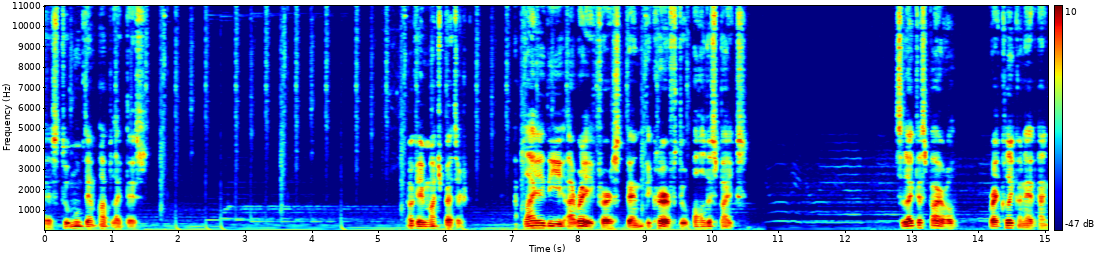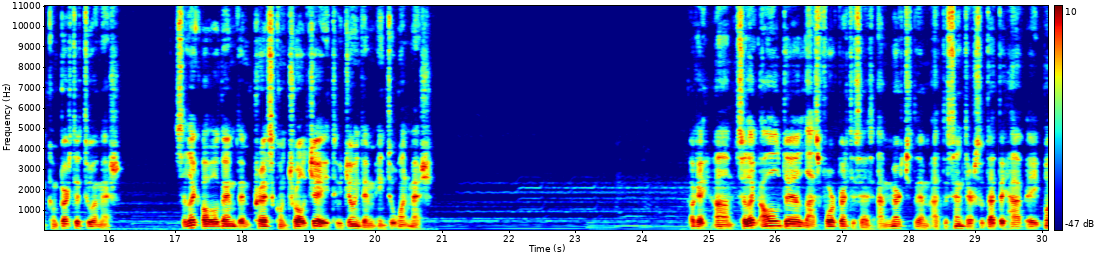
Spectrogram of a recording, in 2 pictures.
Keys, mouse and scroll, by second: 0.6 click, 0.7 g, 1.5 click, 1.6 g, 3.0 middle click, 3.4 click, 3.6 middle click, 3.8 g, 4.3 click, 4.5 middle click, 4.9-5.7 scroll down 2, 5.1 middle click, 5.7 middle click, 6.1 Tab, 6.3 middle click, 8.4 drag, 9.0 drag, 10.1 click, 10.6 drag, 11.2-11.9 drag, 12.3 click, 13.9-14.8 right drag, 18.6 ctrl+j, 19.3-19.9 middle drag, 20.0 Tab, 20.2 middle click, 20.5 a, 20.8 click, 21.0-22.9 middle drag, 24.1 shift+middle click, 24.9 middle click, 25.9 z, 26.3 1, 26.5 b, 27.6 m, 29.7 middle click.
